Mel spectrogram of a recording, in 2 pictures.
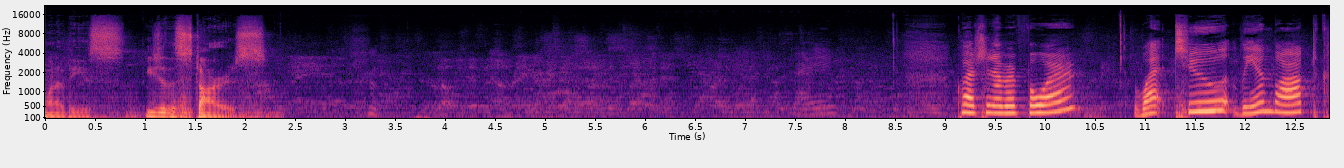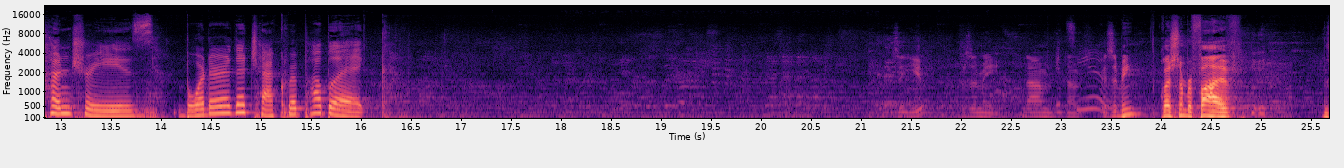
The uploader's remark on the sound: Recorded live at The Local 907 in Renton, WA!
